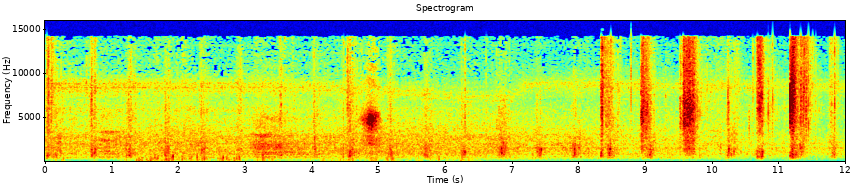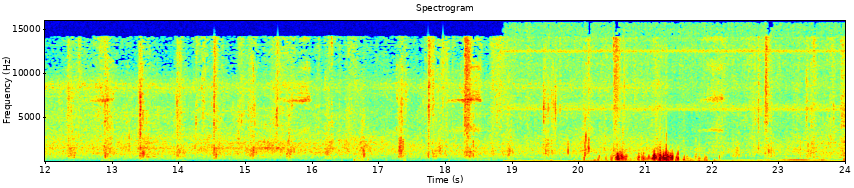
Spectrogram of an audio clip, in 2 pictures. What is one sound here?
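Footsteps crunch steadily on gravel and grass outdoors.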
